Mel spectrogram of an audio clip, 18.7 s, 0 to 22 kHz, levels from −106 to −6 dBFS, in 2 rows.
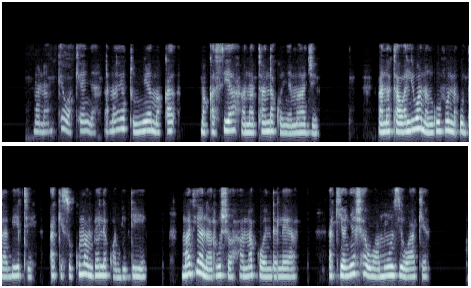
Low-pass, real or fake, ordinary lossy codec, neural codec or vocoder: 7.2 kHz; fake; MP3, 64 kbps; codec, 16 kHz, 16 kbps, FunCodec, trained on Chinese and English, 50 frames a second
